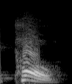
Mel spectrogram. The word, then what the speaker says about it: Paul: um to this date a lot of people in Brazil they don't say Paul they say Poe so they don't say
